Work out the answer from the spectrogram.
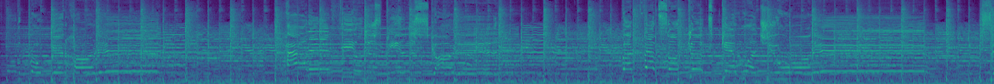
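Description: A song plays without a break for the full stretch, a loud, dense, steady musical mix with no talking over it.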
